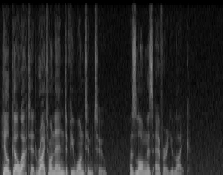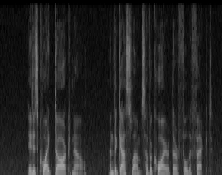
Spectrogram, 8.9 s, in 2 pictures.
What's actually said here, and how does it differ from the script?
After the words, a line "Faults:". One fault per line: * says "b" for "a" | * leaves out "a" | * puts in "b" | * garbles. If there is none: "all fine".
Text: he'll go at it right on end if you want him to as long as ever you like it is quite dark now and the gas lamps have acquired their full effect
he'll go at it right on end if you want him to as long as ever you like it is quite dark now and the gas lamps have acquired their full effect
Faults:
all fine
